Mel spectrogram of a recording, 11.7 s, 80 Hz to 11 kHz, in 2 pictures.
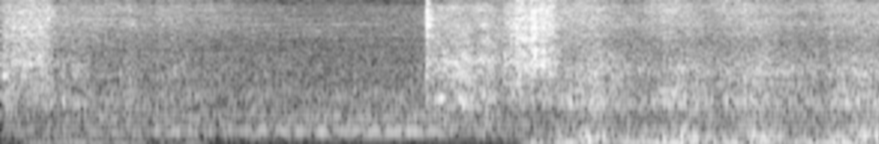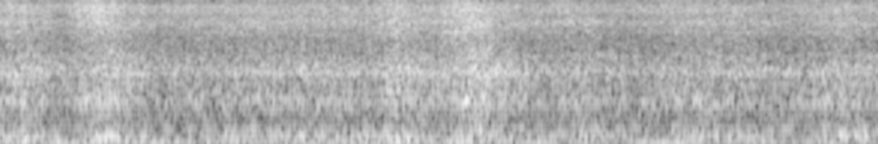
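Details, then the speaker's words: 1966 Pontiac GTO convertible V8, after white-smoke repair on a new engine, cranks, catches and settles into a lumpy but steady idle with a brief blip; slight blue smoke, owner unconcerned, sounds healthy. "she sounds good well that's a result"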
